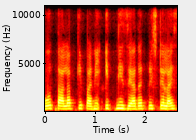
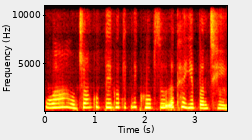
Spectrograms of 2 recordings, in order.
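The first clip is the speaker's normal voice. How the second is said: delighted wonder; 6 semitones higher than usual. Acted. Wife shows husband a beautiful bird, delighted wonder. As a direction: marvel in a lifted, girlish character voice.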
